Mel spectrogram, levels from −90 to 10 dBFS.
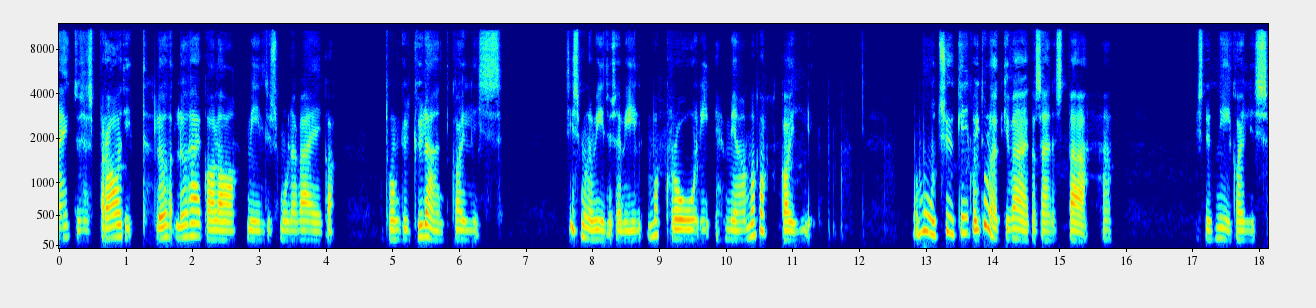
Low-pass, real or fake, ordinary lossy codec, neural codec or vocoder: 10.8 kHz; fake; MP3, 64 kbps; codec, 44.1 kHz, 7.8 kbps, DAC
